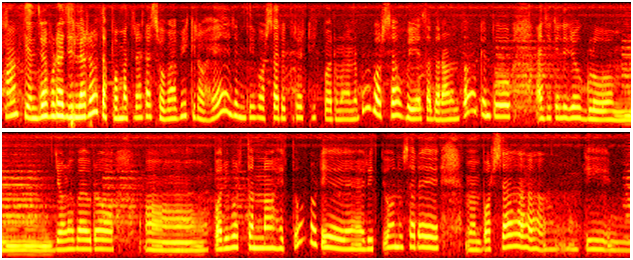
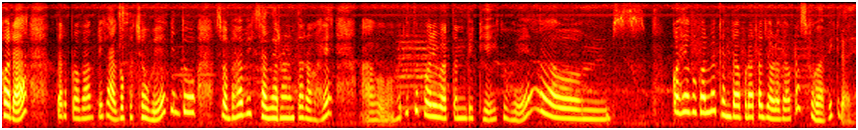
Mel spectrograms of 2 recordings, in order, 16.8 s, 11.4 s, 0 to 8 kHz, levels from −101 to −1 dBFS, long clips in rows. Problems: constant background noise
